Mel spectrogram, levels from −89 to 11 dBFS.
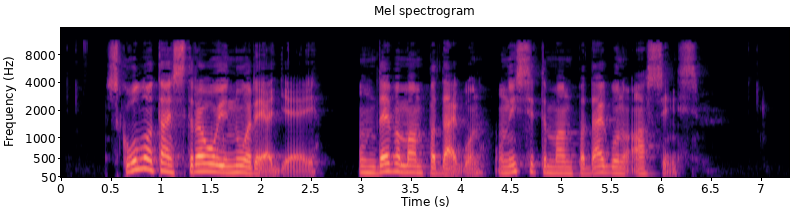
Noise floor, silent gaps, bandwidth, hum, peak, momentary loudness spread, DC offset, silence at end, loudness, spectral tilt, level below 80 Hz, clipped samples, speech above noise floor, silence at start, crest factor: -69 dBFS; none; 11.5 kHz; none; -2 dBFS; 15 LU; under 0.1%; 0.95 s; -21 LUFS; -5 dB/octave; -60 dBFS; under 0.1%; 49 dB; 0.45 s; 18 dB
